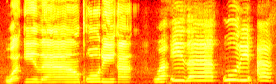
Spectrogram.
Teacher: جب بھی حمزہ ایسی کنڈیشن میں ہو کہ یا کے اوپر ہو تو پھر یا کو نہیں پڑھیں گے بلکہ حمزہ زبر آ کی آواز دیتے ہیں ہم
